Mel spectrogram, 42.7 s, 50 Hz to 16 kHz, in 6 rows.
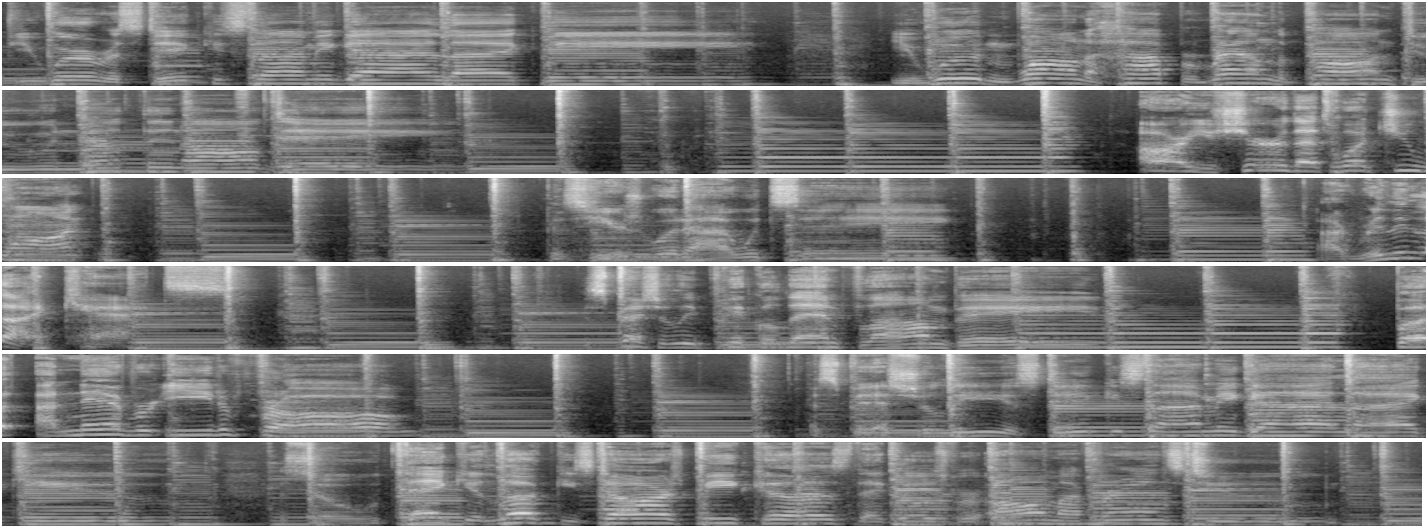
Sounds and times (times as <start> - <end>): Music: 0.0 - 12.6, 13.8 - 20.9, 22.0 - 28.2, 29.0 - 42.7
Speech: 12.8 - 14.7, 17.0 - 19.0, 20.8 - 22.6, 24.3 - 26.1, 28.4 - 29.4.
